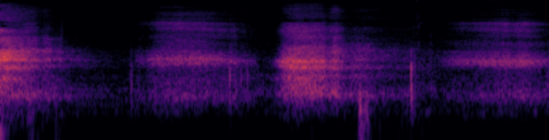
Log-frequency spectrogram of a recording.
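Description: A person breathing hard close to the microphone while walking uphill, about one breath a second, with a couple of faint clicks.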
